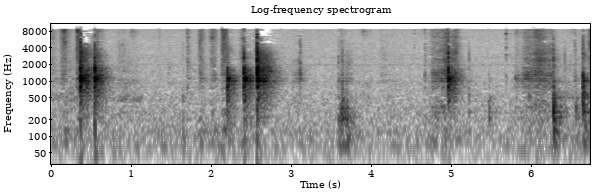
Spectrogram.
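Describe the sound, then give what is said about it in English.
Knife chopping a peeled potato into small chunks for mashing: several irregular, soft chopping knocks with some scraping between them, fairly quiet and without voices. “We have our peeled potato. Now we're going to cut it. And since we're going to mash them, you don't have to worry about cutting it perfectly. We just want to cut it into small chunks.”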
